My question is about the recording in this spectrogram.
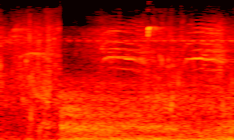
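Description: An airplane flying over, a steady low drone that swells a little about half a second in.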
